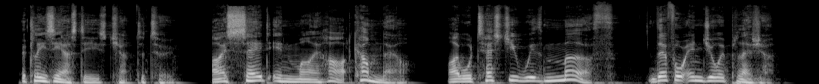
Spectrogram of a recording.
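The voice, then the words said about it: English accent. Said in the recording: “in an English accent”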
